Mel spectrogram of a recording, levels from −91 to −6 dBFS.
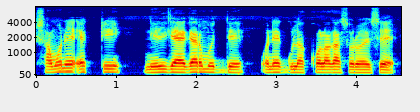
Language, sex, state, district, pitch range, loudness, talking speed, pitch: Bengali, male, Assam, Hailakandi, 130-140 Hz, -18 LUFS, 120 wpm, 135 Hz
